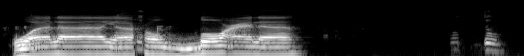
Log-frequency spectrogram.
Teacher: huruf dot, do, dua tepi lidah atau salah satunya mengenai gigi geram atas.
